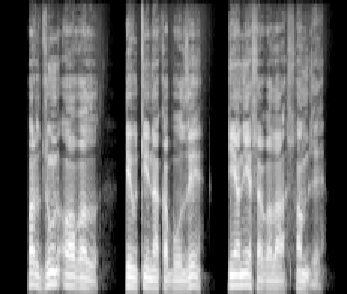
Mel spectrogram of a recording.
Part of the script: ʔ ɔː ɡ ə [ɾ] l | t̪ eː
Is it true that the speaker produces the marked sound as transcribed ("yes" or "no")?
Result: no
